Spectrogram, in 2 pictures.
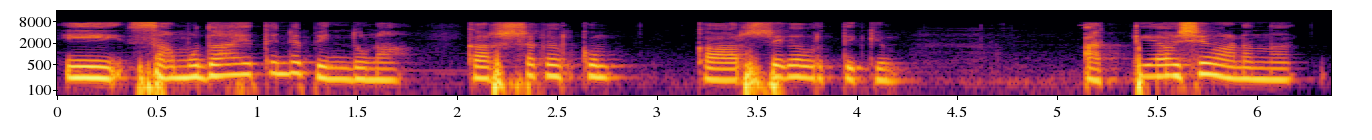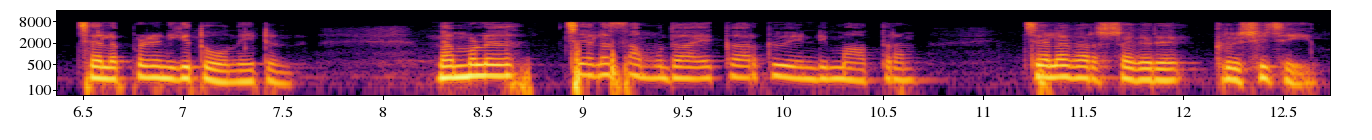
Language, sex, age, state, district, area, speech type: Malayalam, female, 30-45, Kerala, Thrissur, urban, spontaneous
